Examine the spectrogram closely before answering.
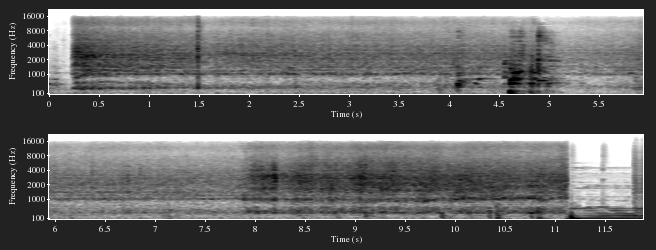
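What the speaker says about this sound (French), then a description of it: "Je vais faire revenir toute ma viande et ma chair, comme ça." Meat and flesh browning in the hot base of a multicooker pot for batch meal prep, a steady close sizzle with stirring and a brief clatter of utensil against the pot partway through, no talking.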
